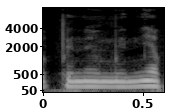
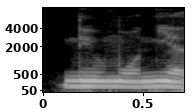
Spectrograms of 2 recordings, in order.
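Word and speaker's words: pneumonia: चीज़ बता दूं कि बहुत से लोग इसको पिनोमोनिया पढ़ रहे होंगे, बस ये इसका सिंपल सा मतलब न्यूमोनिया से है, ठीक है, जो क्योंकि यहाँ पर पी जो है वो साइलेंट होता है, ठीक है।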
